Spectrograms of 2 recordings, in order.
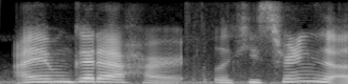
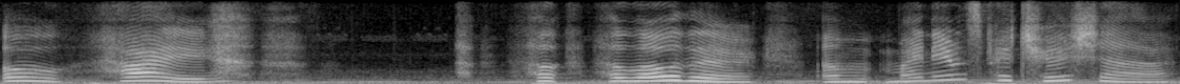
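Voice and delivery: put-on soft, slow, lifted, raised girl's voice; 6 semitones higher, 4 dB quieter than usual. Describing how a girl's voice changes on meeting a cute boy, imitating a softened, raised voice. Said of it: "you like soften or raise your voice".

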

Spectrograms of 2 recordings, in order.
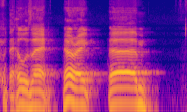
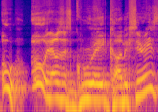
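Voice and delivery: eager, excited, gushing tone with raised pitch; 7 semitones higher, 4 dB louder than usual. Imitating how he talks about Ghostbusters: imitating himself getting excited. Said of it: "I get really excited when I talk about Ghostbusters".

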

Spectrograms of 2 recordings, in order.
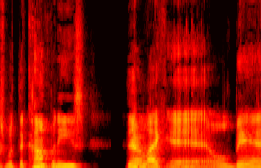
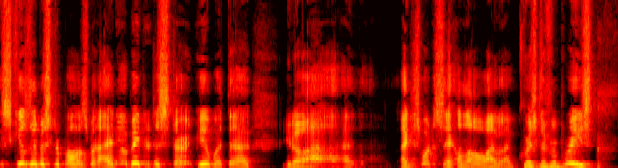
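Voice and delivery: put-on voice jumping two octaves, much higher. Recounting introducing yourself to someone, imitating own voice jumping two octaves. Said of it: "my voice goes up 2 octaves".

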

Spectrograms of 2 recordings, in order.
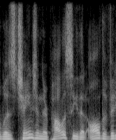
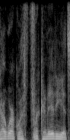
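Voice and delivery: muttering under the breath; 4 dB quieter than usual. Retelling what a guy said, the speaker mutters it under his breath. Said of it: "He's saying something under his breath".

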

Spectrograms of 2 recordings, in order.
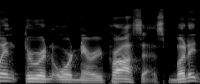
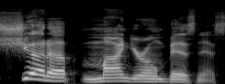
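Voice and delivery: put-on Southern US accent, dismissive, brushing-off tone. Retelling what a man at a demolition site said, in a put-on southern accent. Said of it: "why did I give them a southern accent?".

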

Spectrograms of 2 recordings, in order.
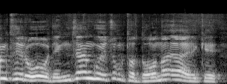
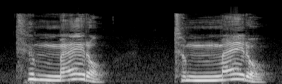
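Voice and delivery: tomato pronounced the American way. Explaining how tomato is said in America: American pronunciation of tomato. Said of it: "미국식 발음은".

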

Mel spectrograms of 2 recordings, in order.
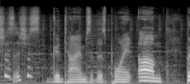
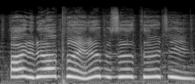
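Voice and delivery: mocking imitation, pitched much higher; 12 semitones higher than usual. Repeat the other person's words back until they tell you to stop, in a mocking imitation. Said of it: "Stop mocking me!".

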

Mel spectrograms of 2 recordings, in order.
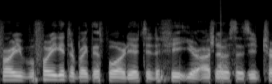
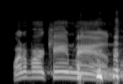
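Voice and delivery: shrill, high, loud muffled voice, as inside a can; 12 semitones higher, 6 dB louder than usual. Retelling what Chad was saying among the girls, imitating Chad's muffled voice. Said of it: "it sounds like it's coming from like a garbage can somewhere".

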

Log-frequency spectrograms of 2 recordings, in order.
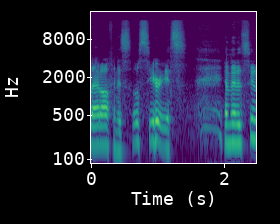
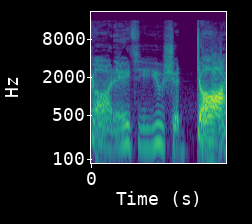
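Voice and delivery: put-on demonic-sounding voice, louder; 10 dB louder than usual. Retelling what a creepy game villain said: imitating a demonic-sounding voice. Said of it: "demonic sounding".

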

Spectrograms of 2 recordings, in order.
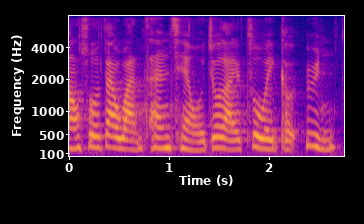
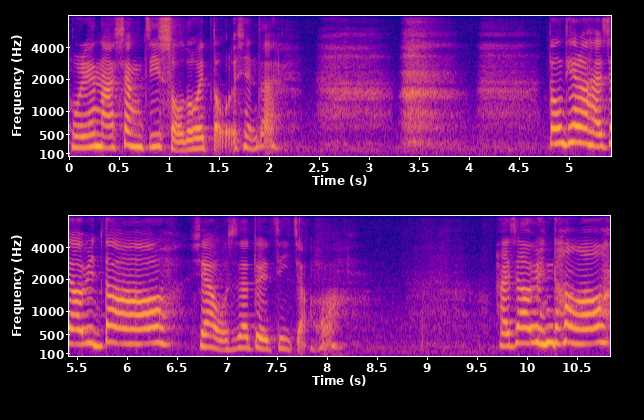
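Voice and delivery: panting, breathless, gasping, much higher; 3 semitones higher than usual. Vlogger says goodnight to viewers after exercising: out of breath, panting. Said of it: "在我气喘吁吁、上气不接下气的情形之下".

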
